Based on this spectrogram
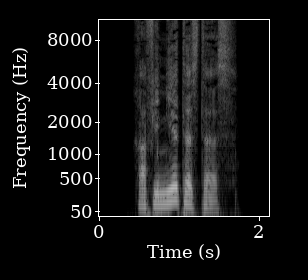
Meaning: strong/mixed nominative/accusative neuter singular superlative degree of raffiniert
- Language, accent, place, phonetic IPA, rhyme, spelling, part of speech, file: German, Germany, Berlin, [ʁafiˈniːɐ̯təstəs], -iːɐ̯təstəs, raffiniertestes, adjective, De-raffiniertestes.ogg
